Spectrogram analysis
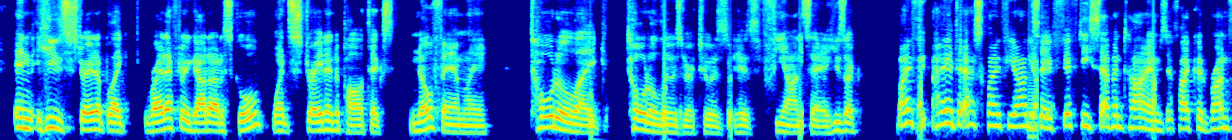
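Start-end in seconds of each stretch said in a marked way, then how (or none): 8.9-12.2 meek, unconfident, high, squeaky timid voice. Retelling what the candidate said about his fiance: imitating a high-pitched unconfident voice. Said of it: "the other guy with the high-pitched voice".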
